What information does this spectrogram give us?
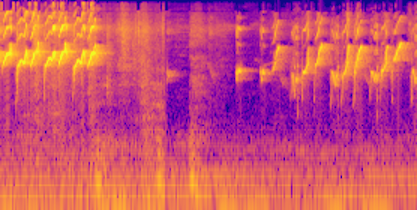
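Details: Minivet (mantenan gunung) singing in a recording used to train caged birds: dense high twittering at first, a brief lull, then lighter, quick upslurred notes repeated irregularly, with a low background hum.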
